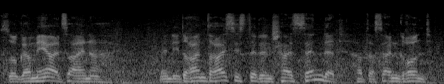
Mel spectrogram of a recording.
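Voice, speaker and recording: An actor playing an edgy, outspoken young-sounding squad soldier in a dubbed video game. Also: male voice, a little high, normal speed, background noise, close to an everyday voice. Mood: wry.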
